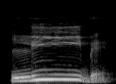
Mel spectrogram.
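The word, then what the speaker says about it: Liebe: আমরা বলি এটাকে এ যখন এই দুটা একসাথে থাকবে তখন এটাকে আমি ইংলিশের ই এর মত উচ্চারণ করব। ই যেমন দেখেন লিবে লিবে বিনে।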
